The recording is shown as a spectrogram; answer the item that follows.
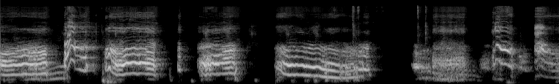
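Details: Five-week-old Cavalier King Charles Spaniel puppies from Myra and Remy's litter at Red Barn Cavaliers, indoors on a chilly Thursday morning, give a run of high, wavering, harmonic howls and whines, several in quick succession with brief pauses between them.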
